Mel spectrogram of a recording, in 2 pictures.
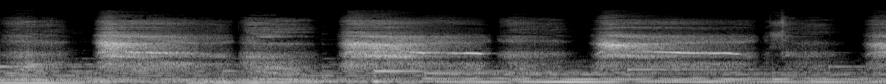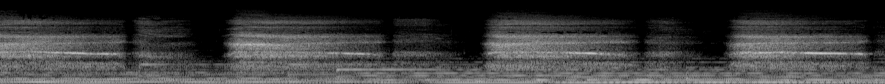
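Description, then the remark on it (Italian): Steady, rhythmic breathing in through the mouth, each airy, loud breath following the last about every second or two, with a low continuous hum underneath and no talking. “prendere l'aria per bocca va bene.”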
